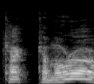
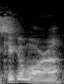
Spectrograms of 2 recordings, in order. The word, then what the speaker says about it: kikimora: kills that nobody wants the kakamora or the kaka uh kikamore how it's spelled but you know me in words the kikimora yeah uh so that that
